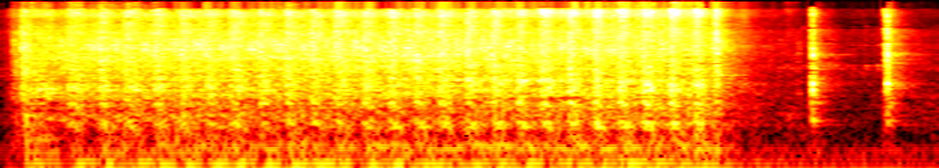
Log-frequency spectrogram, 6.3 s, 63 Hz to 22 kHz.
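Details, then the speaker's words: Honda K20-swapped Mazda Miata during its first start-up attempts, with Honda ECU, integration harness and full exhaust: the starter chugs evenly for about five seconds but it never catches. Crank no-start; fuel not yet fully primed is suspected. "I do a key couple times. I'm not sure that it's got the fuel fully"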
